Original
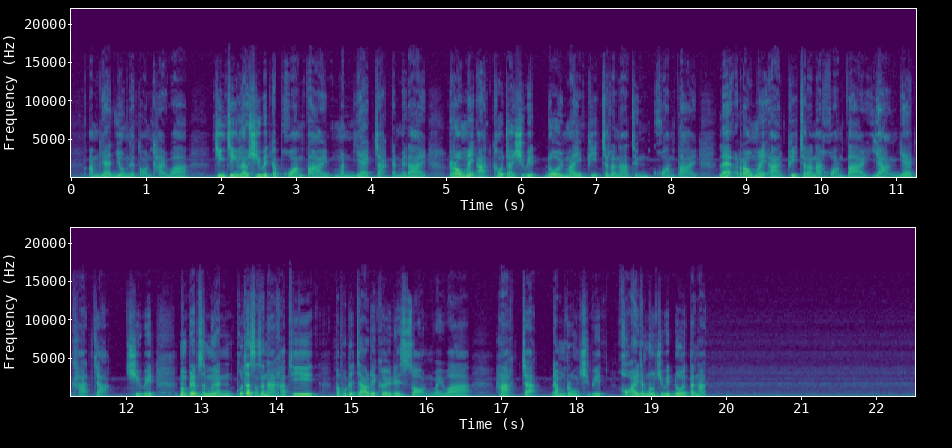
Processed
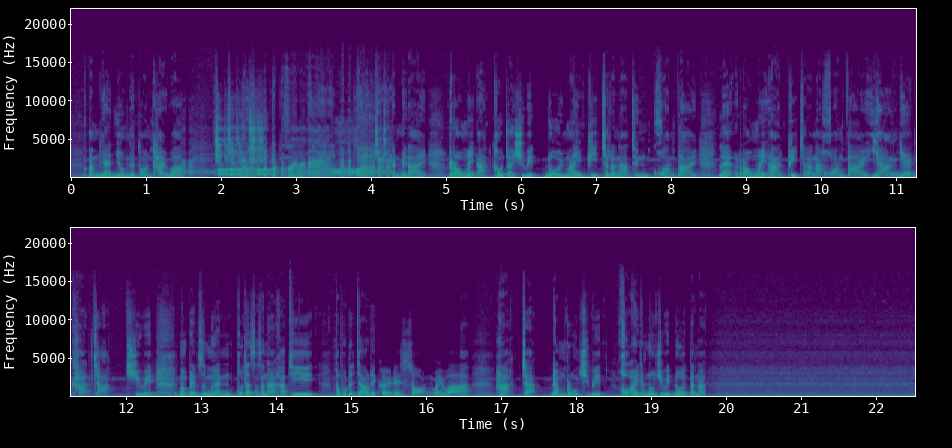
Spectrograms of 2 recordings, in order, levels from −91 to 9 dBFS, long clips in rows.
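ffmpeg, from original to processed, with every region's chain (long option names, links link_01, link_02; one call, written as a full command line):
ffmpeg -i in.wav -filter_complex "[0:a]asettb=1/sr,asplit=3[link_01][link_02][link_03];[link_01]atrim=end=1.474[link_04];[link_02]atrim=start=1.47:end=4.28,asetpts=PTS-STARTPTS,afade=type=in:duration=0.004:curve=qsin,afade=type=out:start_time=2.806:duration=0.004:curve=qsin,highshelf=frequency=5300:gain=5,aeval=exprs='val(0)*sin(2*PI*720*n/s)':channel_layout=same,aecho=1:1:102:0.501,atrim=end_sample=123921[link_05];[link_03]atrim=start=4.276[link_06];[link_04][link_05]acrossfade=duration=0.004:curve1=hsin:curve2=qsin[link_07];[link_07][link_06]acrossfade=duration=0.004:curve1=qsin:curve2=hsin,asettb=1/sr,asplit=3[link_08][link_09][link_10];[link_08]atrim=end=9.714[link_11];[link_09]atrim=start=9.71:end=12.46,asetpts=PTS-STARTPTS,afade=type=in:duration=0.004:curve=qsin,afade=type=out:start_time=2.746:duration=0.004:curve=qsin,lowshelf=frequency=140:gain=-12,acompressor=threshold=-33dB:ratio=10:attack=3.2:release=140:knee=1:detection=peak[link_12];[link_10]atrim=start=12.456[link_13];[link_11][link_12]acrossfade=duration=0.004:curve1=hsin:curve2=qsin[link_14];[link_14][link_13]acrossfade=duration=0.004:curve1=qsin:curve2=hsin,asettb=1/sr,asplit=3[link_15][link_16][link_17];[link_15]atrim=end=15.314[link_18];[link_16]atrim=start=15.31:end=16.47,asetpts=PTS-STARTPTS,afade=type=in:duration=0.004:curve=qsin,afade=type=out:start_time=1.156:duration=0.004:curve=qsin,lowpass=1900,lowshelf=frequency=390:width_type=q:width=1.5:gain=-7.5[link_19];[link_17]atrim=start=16.466[link_20];[link_18][link_19]acrossfade=duration=0.004:curve1=hsin:curve2=qsin[link_21];[link_21][link_20]acrossfade=duration=0.004:curve1=qsin:curve2=hsin,equalizer=frequency=2500:width=1.5:gain=2.5,acompressor=threshold=-34dB:ratio=6" out.wav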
